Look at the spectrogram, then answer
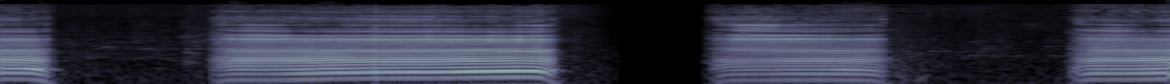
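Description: A cow gives long, loud, rich moos, each held steady for over a second with brief pauses between.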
